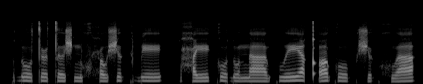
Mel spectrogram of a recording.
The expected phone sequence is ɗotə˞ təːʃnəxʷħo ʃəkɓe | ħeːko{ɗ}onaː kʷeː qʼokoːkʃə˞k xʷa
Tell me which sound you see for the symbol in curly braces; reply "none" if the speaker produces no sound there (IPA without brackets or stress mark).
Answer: ɗ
